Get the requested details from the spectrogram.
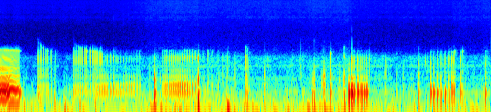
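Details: Low gurgling rumbles and bubbly pops over about ten seconds; stomach growling (borborygmi).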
